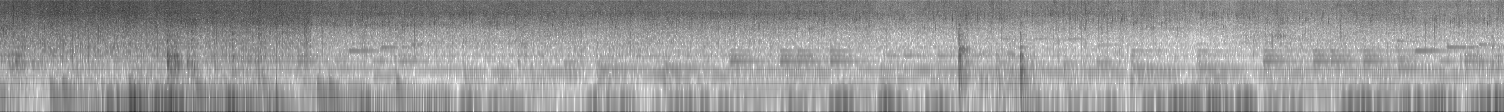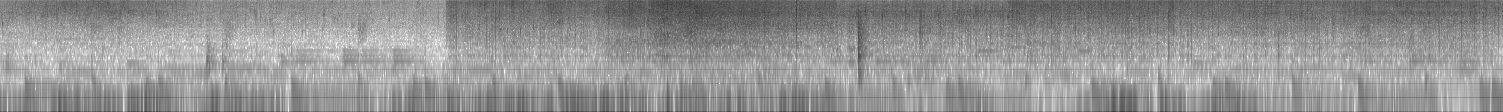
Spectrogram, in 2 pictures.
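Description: Capers and thin chicken cutlets sizzling in oil in a nonstick frying pan, the sizzle quieter for a stretch and loud again from about two-thirds of the way in, with a few sharp clicks. Background music with a steady beat plays under it.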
